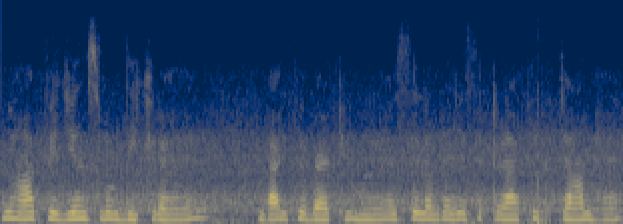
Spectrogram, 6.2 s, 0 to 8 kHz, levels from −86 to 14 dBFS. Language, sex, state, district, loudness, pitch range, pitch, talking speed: Hindi, female, Bihar, Jahanabad, -18 LUFS, 205-225 Hz, 215 Hz, 200 wpm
